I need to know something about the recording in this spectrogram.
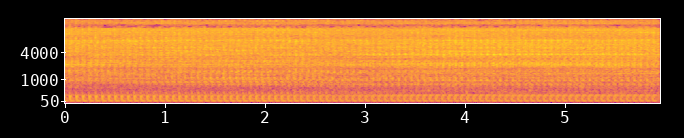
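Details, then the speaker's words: Old Moto Guzzi single barn find, first start after about 40 years following cylinder-head work, a bit smoky: steady, even thumping idle around three beats a second, regular clean firing, no knocking. Healthy normal idle. "And I'll tell you what, that engine doesn't sound too bad. Smoky a bit, it's understandable."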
